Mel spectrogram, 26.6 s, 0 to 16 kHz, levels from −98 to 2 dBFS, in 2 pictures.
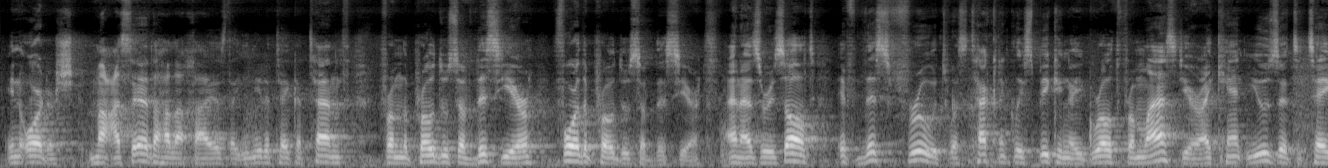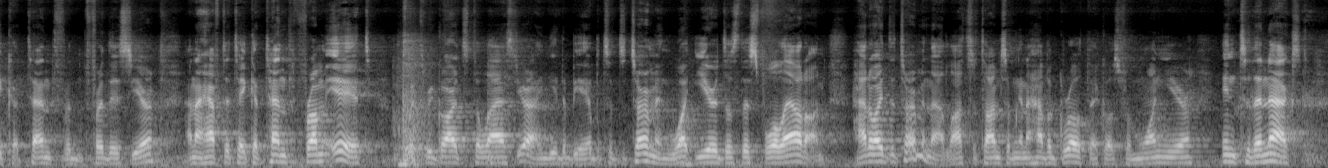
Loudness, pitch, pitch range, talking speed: -24 LUFS, 125 Hz, 120-140 Hz, 230 wpm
